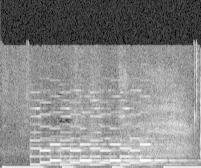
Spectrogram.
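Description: An electronic alarm jingle announcing trivia time plays alone: a low steady buzzing tone pulses on and off beneath a bright, stepping melody of high synthetic beeps, loud and continuous for two seconds.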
